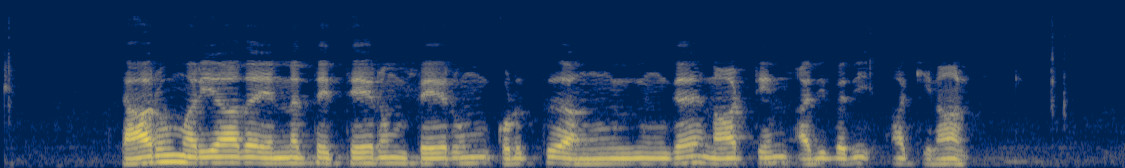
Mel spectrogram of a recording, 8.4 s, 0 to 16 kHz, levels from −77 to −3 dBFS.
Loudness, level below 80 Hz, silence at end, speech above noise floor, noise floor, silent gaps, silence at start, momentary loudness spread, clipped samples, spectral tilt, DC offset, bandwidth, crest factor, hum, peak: -19 LUFS; -54 dBFS; 1.15 s; 40 dB; -59 dBFS; none; 0.95 s; 10 LU; under 0.1%; -9 dB/octave; under 0.1%; 6 kHz; 20 dB; none; 0 dBFS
